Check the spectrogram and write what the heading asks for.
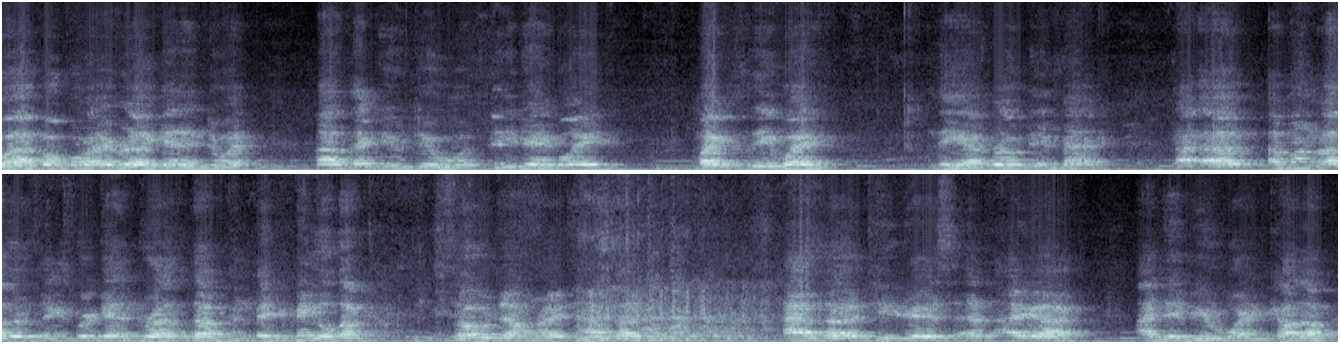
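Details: Adult male diagnosed with apraxia of speech (AOS), speaking at a public induction ceremony; apraxia of speech.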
